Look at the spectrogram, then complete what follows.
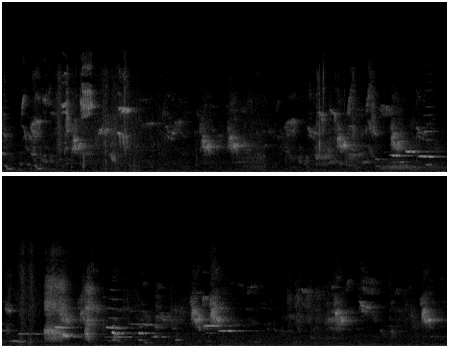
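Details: Tui in the Auckland area of New Zealand, giving a varied mix of clear whistled notes, short chimes and buzzy clicks in irregular phrases, with other similar song notes overlapping against a steady low background rumble.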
